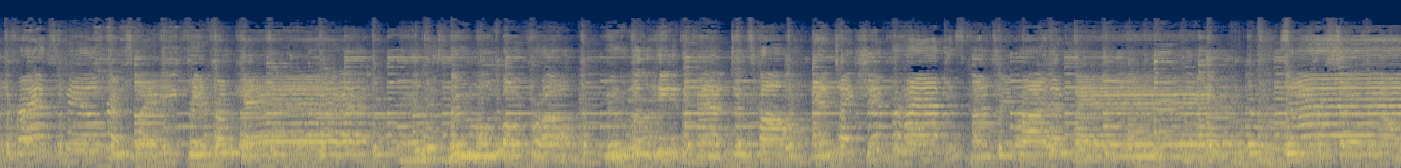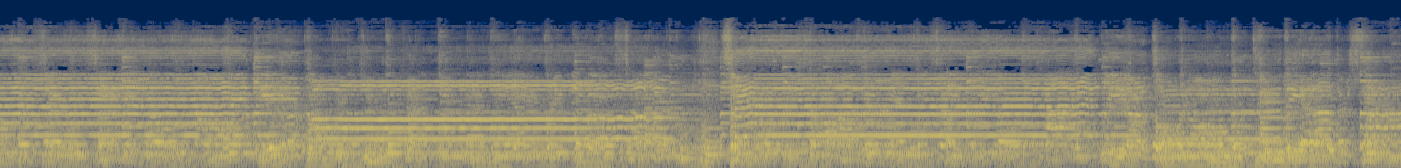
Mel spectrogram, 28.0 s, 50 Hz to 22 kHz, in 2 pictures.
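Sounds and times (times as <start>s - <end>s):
bluegrass band playing: 0.0s - 28.0s.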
